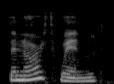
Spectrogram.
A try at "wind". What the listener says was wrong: There's sort of some kind of a drag there. Yeah, compared to wind. Wind. Wind.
